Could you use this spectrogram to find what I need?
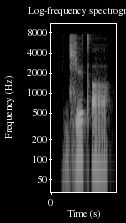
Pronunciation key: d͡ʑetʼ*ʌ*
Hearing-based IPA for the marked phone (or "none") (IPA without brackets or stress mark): a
